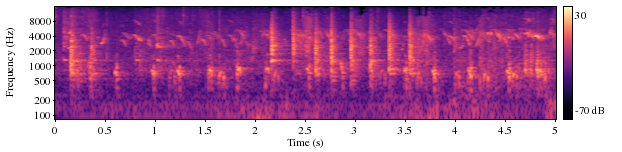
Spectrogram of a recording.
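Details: A hen teaching her many newly hatched chicks to eat: low, short clucks repeated in quick runs, with the chicks' high, rising peeps layered over them throughout.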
